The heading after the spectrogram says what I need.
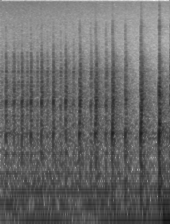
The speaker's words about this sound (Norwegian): Og så våkner jeg at det knirker sånn i taket på soverommet, men det er en leilighet over oss. Men jeg har aldri hørt han naboen har vært i, det området som det knirka i.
